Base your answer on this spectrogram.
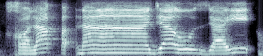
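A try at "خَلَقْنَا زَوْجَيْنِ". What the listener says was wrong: Mana jim, mana jai. Hai. Mana jim, mana jai. Kok sama saja. Kalau sama kenapa harus ada huruf yang berbeda? Khalaqna zawjain. Khalaqna zawjain.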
